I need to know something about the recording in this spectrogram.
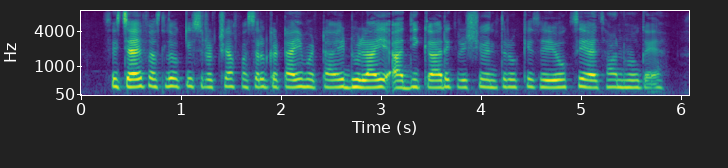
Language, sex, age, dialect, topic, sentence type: Hindi, female, 36-40, Kanauji Braj Bhasha, agriculture, statement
